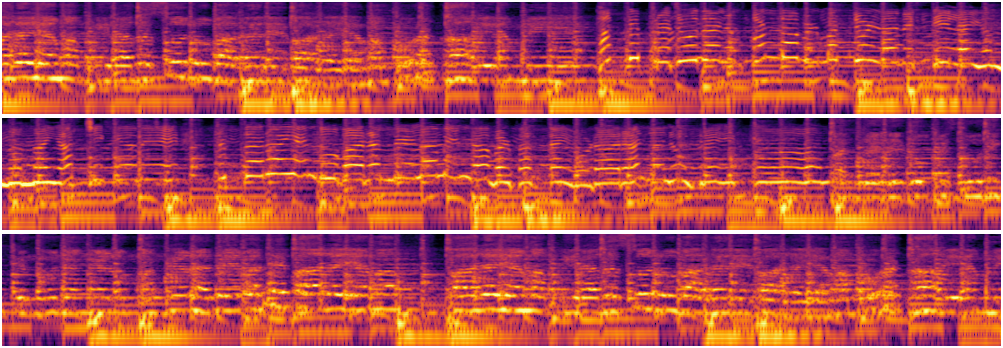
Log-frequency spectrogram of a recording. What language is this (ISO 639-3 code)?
mal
